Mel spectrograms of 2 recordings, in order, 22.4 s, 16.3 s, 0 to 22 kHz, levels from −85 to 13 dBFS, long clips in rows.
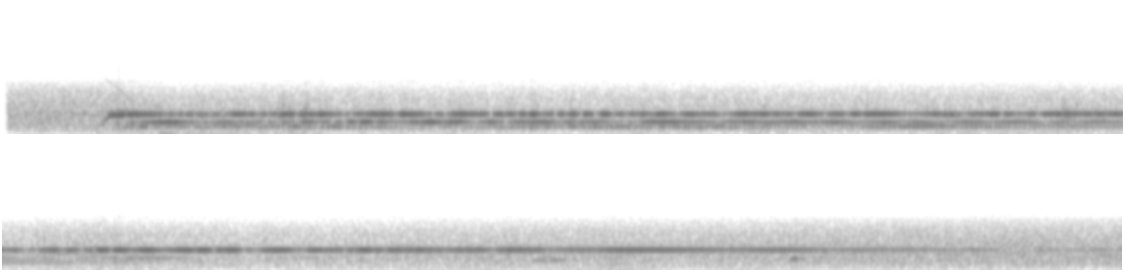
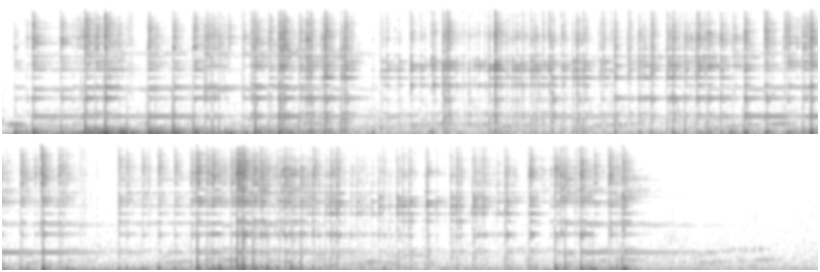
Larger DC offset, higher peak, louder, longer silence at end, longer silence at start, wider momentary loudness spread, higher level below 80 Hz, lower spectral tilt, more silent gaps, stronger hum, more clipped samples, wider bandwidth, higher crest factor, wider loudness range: neither; second, -24 dBFS vs -12 dBFS; about the same, -38 LUFS vs -39 LUFS; about the same, 0 s vs 0.05 s; about the same, 0.05 s vs 0.05 s; about the same, 13 LU vs 12 LU; second, -72 dBFS vs -46 dBFS; first, -9 dB/octave vs -2 dB/octave; neither; neither; neither; second, 2.1 kHz vs 17 kHz; second, 14 dB vs 28 dB; about the same, 6 LU vs 5 LU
